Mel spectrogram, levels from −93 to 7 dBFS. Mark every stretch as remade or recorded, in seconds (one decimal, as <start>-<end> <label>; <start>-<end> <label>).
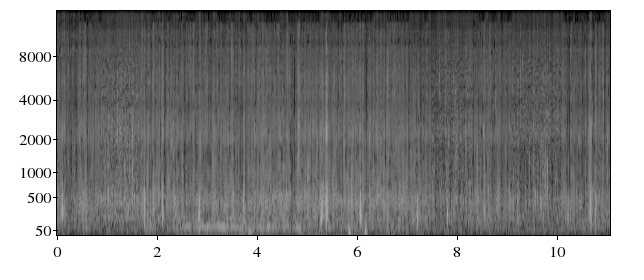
0.0-0.9 remade; 0.9-1.6 recorded; 1.6-7.5 remade; 7.5-8.3 recorded; 8.3-9.1 remade; 9.1-10.1 recorded; 10.1-11.1 remade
